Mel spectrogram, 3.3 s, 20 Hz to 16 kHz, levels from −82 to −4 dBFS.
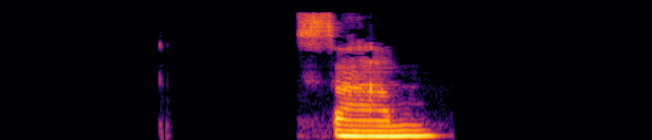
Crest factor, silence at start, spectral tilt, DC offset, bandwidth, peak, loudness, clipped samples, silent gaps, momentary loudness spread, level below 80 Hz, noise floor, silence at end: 16 dB; 1.5 s; -5.5 dB/octave; under 0.1%; 11.5 kHz; 0 dBFS; -13 LUFS; under 0.1%; none; 10 LU; -58 dBFS; under -90 dBFS; 1.05 s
